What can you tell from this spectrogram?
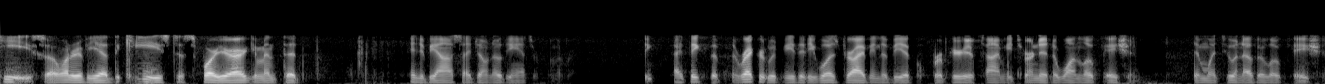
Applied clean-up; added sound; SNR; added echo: neural separator model SepFormer WHAM!.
